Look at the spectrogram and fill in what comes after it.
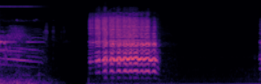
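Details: Sheep bleating once, a bright harmonic, slightly wavering cry lasting about two-thirds of a second, preceded by a brief tail of a spoken word and followed by silence, from a children's animal-sounds lesson.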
